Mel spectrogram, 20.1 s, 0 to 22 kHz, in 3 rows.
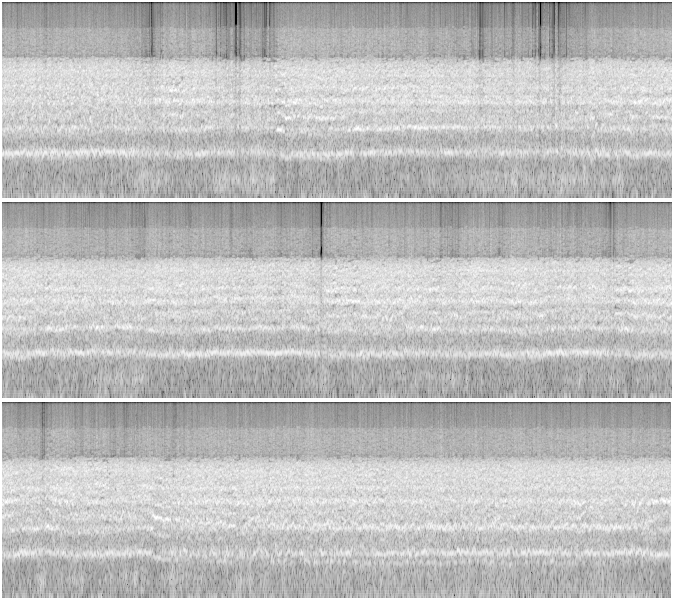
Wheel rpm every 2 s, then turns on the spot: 220, 220, 230, 220, 230, 220, 220, 210, 200, 200.
none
